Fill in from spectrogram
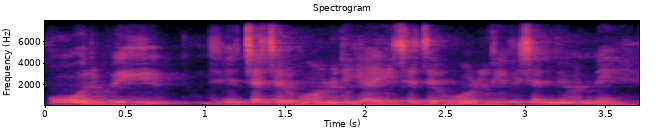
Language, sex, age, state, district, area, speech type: Dogri, female, 30-45, Jammu and Kashmir, Reasi, rural, spontaneous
